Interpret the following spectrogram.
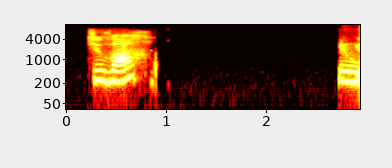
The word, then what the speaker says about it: vas: S is silent. Tu vas. Tu Tu vas.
